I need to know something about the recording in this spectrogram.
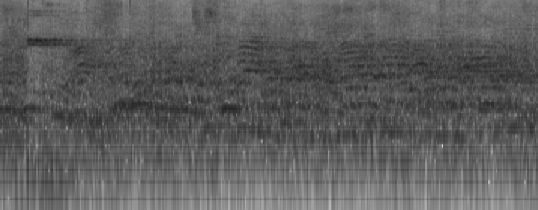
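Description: Many overlapping voices of spectators and coaches shouting at once in a large echoing gym, with a thump near the start.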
